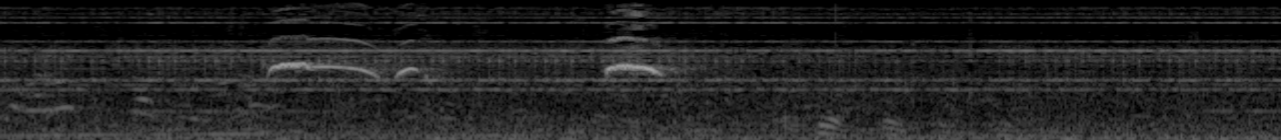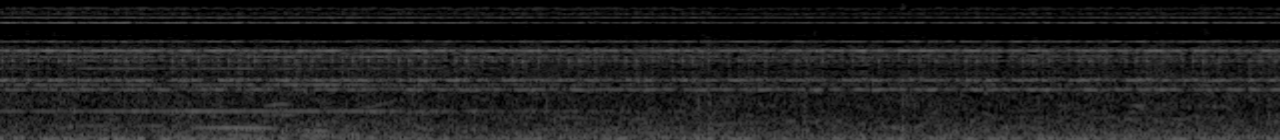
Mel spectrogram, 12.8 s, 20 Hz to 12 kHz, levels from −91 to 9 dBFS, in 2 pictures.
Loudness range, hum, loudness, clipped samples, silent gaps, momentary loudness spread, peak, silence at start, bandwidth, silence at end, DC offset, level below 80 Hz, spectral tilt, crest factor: 15 LU; none; -42 LUFS; under 0.1%; none; 19 LU; -22 dBFS; 0 s; 11.5 kHz; 0 s; under 0.1%; -64 dBFS; -1 dB/octave; 22 dB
